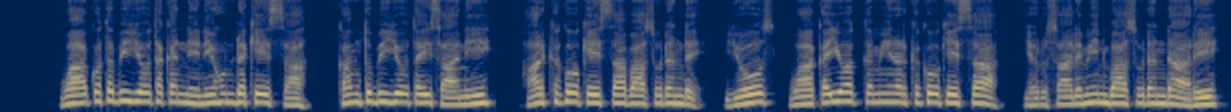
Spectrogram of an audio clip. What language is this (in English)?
Oromo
